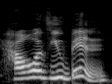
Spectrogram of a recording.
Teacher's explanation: Sounds like how have you been in everyday speech. So how have gets reduced to how of.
